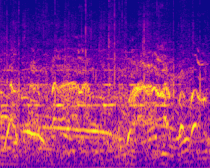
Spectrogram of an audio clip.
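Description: Several voices shouting and cheering at once on a football ground, celebrating a goal just scored, over a steady low hum.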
